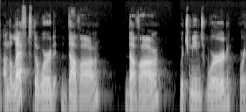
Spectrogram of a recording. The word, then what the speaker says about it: davar: We see here on the left the word davar, davar, which means word or thing, davar. And notice that has a bet in it without the dagesh, and so it's not dabar, it's davar.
